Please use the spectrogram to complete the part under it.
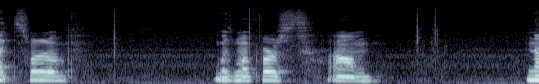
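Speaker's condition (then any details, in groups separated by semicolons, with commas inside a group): Cerebral palsy; physical handicap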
